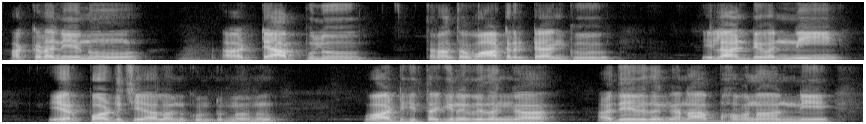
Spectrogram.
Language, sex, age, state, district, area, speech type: Telugu, male, 30-45, Andhra Pradesh, Guntur, urban, spontaneous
